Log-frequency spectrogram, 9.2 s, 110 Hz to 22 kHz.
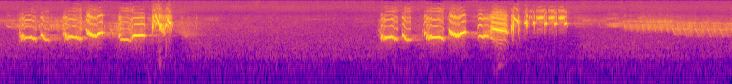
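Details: Common Blackbird in the forest of Wielkopolski National Park, Poland, recorded in 1990. Two song phrases about two seconds long are separated by a pause. Each begins with fluty, repeated whistles and ends in a shrill, high twitter. The background is otherwise still.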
